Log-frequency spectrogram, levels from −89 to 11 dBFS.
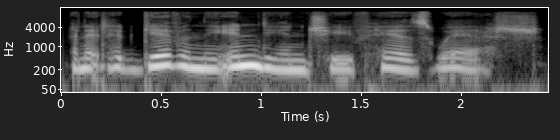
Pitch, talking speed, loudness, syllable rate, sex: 220 Hz, 220 wpm, -15 LUFS, 4.7 syllables/s, female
